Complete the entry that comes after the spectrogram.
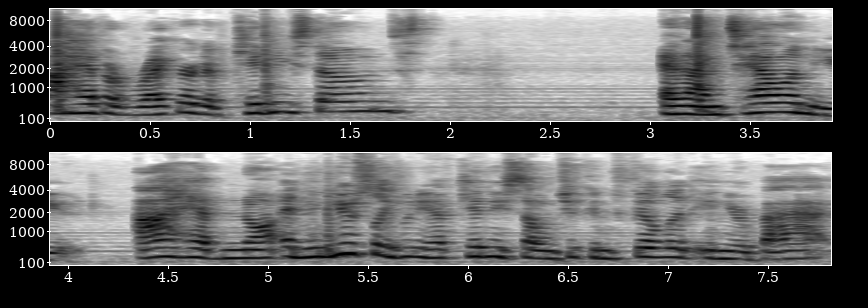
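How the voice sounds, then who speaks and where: A somewhat breathy woman's voice, fairly high in pitch with ordinary variation, at a fairly quick pace. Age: 60s. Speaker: satisfied customer. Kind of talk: interview. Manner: animated.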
